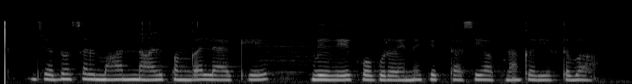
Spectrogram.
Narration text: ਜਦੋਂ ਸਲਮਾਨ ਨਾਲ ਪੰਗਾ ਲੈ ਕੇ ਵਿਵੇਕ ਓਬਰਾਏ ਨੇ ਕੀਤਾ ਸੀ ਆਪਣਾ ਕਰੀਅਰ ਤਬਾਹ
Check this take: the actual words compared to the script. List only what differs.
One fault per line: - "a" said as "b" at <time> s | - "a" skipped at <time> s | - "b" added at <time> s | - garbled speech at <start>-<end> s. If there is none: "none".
none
